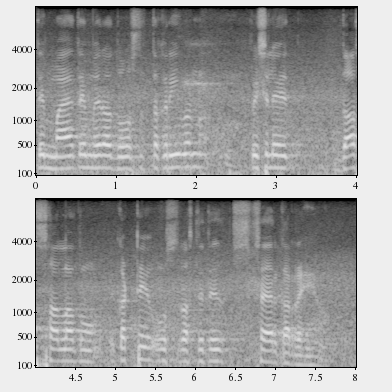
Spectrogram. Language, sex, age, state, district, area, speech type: Punjabi, male, 30-45, Punjab, Barnala, rural, spontaneous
